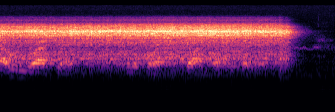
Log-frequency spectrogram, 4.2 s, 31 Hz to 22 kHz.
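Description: Baofeng UV-25 handheld receiving an AM airband voice transmission through its own small speaker: a narrow, hissy radio voice that cuts off shortly before the end.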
